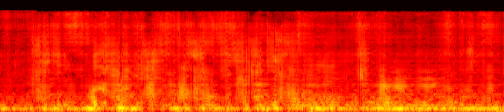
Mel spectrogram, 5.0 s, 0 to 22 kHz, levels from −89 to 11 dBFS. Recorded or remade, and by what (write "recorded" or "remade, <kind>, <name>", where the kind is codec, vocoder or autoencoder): remade, vocoder, BigVGAN v2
